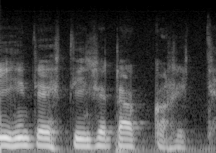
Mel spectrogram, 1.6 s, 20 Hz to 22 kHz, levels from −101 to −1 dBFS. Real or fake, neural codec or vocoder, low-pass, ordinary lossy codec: real; none; 19.8 kHz; none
